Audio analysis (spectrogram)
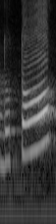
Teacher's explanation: ele fez a supressão do fonema final dessa palavra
